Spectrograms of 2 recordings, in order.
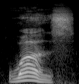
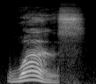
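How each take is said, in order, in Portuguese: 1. Ela soa como a palavra 'one' mais s. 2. Ela soa como a palavra 'one' mais s.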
